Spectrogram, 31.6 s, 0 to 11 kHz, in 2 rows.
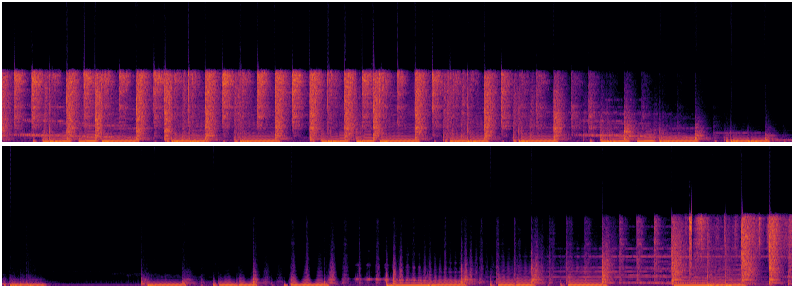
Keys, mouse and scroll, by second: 0.7 click, 0.8 click, 4.3 click, 4.4 click, 4.5 click, 6.3 click, 6.5 click, 7.3 click, 7.4 click, 8.2 click, 8.3 click, 9.2 click, 9.3 click, 9.3 click, 9.4 click, 9.5 click, 9.6 double click, 10.6 double click, 10.7 double click, 11.7 click, 12.2 h, 12.5 Return, 12.8 Return, 14.3 click, 14.4 click, 15.7 click, 16.8 click, 16.9 click, 21.9-23.0 scroll down 1, 23.7 click, 25.2 click, 27.7 click, 27.8 click, 29.0 click, 29.1 click, 30.6 click, 30.7 click.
